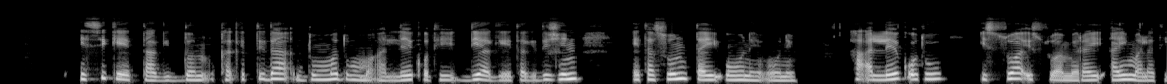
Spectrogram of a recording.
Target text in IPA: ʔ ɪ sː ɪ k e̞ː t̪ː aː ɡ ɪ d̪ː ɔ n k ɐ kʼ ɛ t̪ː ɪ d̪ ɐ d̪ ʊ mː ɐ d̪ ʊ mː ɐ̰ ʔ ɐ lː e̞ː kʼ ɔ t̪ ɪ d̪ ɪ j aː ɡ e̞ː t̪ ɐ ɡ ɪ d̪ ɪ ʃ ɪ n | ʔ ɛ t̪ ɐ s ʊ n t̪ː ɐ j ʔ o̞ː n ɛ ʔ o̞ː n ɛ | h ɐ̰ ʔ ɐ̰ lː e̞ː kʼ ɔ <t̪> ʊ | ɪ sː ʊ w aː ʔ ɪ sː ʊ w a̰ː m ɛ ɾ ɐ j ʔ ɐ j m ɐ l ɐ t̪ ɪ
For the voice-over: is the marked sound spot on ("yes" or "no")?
yes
